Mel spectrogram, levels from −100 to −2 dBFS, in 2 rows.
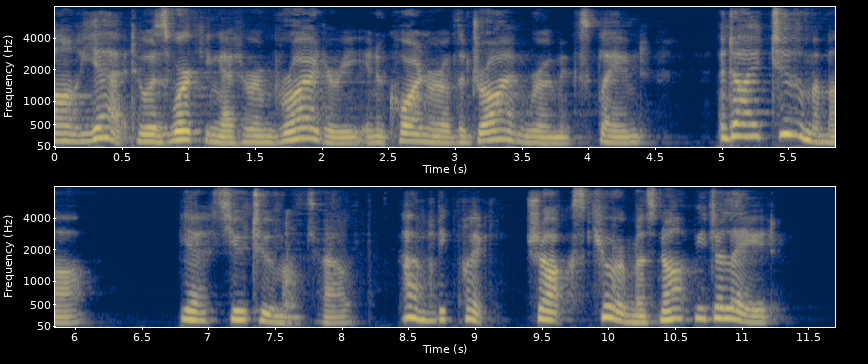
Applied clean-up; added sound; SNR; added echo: neural mask model DeepFilterNet 3.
